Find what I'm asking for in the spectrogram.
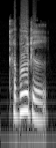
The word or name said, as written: caboodle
